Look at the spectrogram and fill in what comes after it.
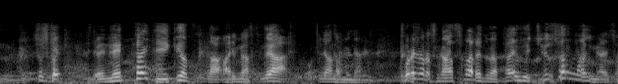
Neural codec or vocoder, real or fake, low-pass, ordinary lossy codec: codec, 24 kHz, 1.5 kbps, HILCodec; fake; 7.2 kHz; MP3, 48 kbps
